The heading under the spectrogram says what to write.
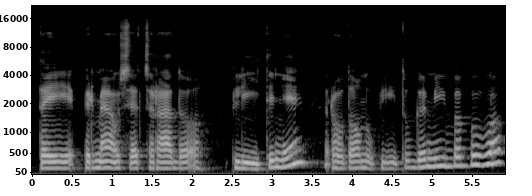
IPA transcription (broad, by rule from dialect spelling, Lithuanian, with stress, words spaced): ˈtɐɪ pʲɪrʲˈmʲɛʊsʲɛ ɐtʲsʲɪˈrɑːdoː ˈpʲlʲiːtʲɪnʲeː rɐʊˈdoːnuː ˈpʲlʲiːtuː ɡɐˈmʲiːbɐ ˈbʊʋoː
